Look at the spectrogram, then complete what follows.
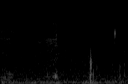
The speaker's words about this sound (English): So I was like, okay, I'm gonna go back with my coffee. I'm gonna have a sip of right now.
